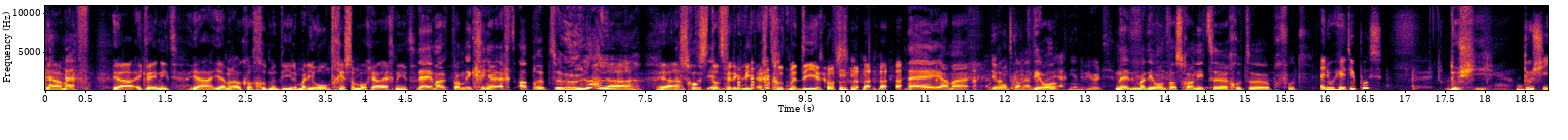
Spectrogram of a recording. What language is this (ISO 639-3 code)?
nld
